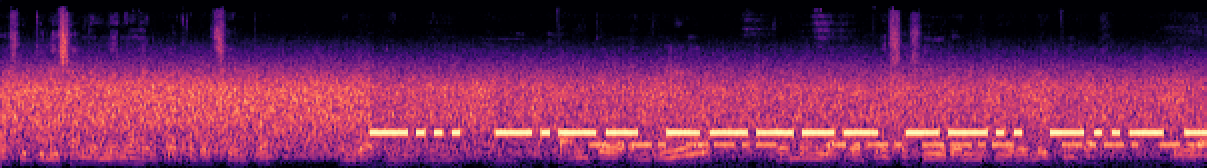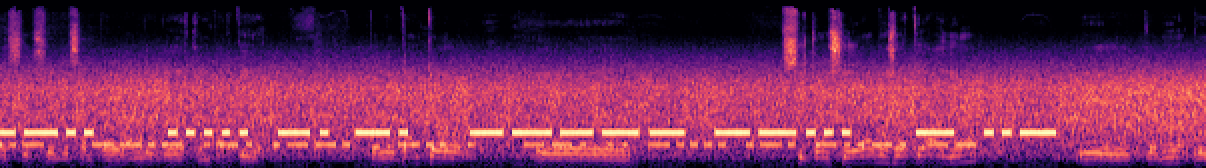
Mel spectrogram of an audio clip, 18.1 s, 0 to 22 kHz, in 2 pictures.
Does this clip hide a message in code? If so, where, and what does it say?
Yes: Morse code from 2.7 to 17.0 s, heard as two keyed tones, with radio static. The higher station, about 18 wpm, 860 Hz: BY0ZXZ 5NN 07 TU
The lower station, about 23 wpm, 570 Hz: CQ CQ CQ QRP DE GI6R/M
